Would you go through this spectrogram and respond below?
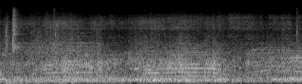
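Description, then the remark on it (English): Several cows moo and low together in long, overlapping calls, fairly loud, filling the whole moment without a break. “Try telling that to my cows.”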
